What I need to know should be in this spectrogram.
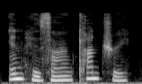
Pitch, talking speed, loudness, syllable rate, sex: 215 Hz, 170 wpm, -14 LUFS, 4.3 syllables/s, female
